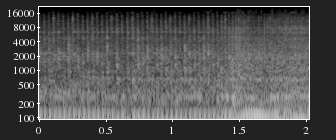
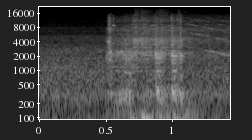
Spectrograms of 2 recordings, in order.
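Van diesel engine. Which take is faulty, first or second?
first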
